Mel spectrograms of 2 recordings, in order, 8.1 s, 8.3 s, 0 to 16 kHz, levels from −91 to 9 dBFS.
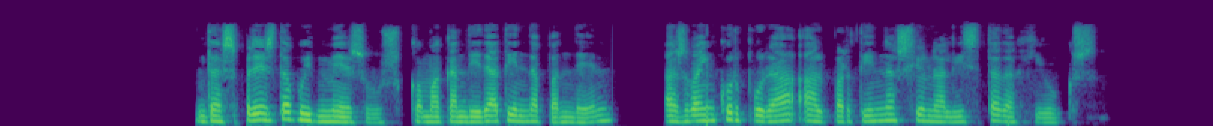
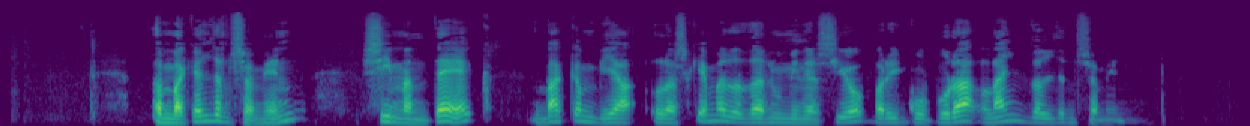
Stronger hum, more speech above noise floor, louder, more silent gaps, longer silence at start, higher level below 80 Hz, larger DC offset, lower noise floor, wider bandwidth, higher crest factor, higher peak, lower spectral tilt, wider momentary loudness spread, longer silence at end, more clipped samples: neither; first, over 74 dB vs 59 dB; first, -17 LUFS vs -25 LUFS; first, 2.71-2.75 s, 4.19-4.43 s vs none; first, 1.3 s vs 1.05 s; first, -52 dBFS vs -76 dBFS; neither; first, under -90 dBFS vs -84 dBFS; second, 7.8 kHz vs 10.5 kHz; second, 16 dB vs 24 dB; about the same, 0 dBFS vs -2 dBFS; about the same, -6 dB/octave vs -6 dB/octave; second, 12 LU vs 17 LU; second, 0.8 s vs 1 s; neither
